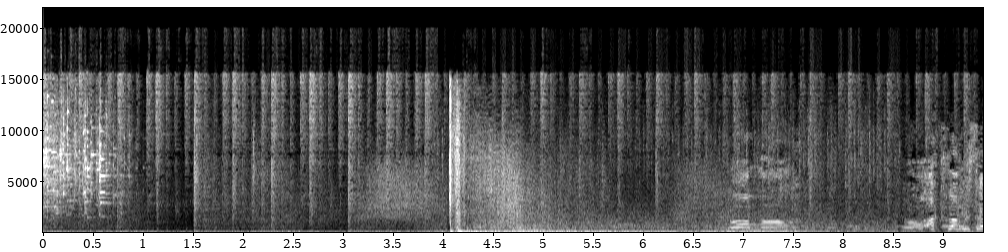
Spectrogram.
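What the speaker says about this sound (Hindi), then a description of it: "أكثر من صاروخين 4 صواريخ." Missile strikes explode in Gaza during an Israeli air attack, a heavy boom bursting out midway and rumbling on, with agitated voices shouting over it before and after.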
